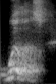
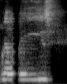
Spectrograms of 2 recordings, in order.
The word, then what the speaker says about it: Willys: and I found that John North Willis did pronounce his name Willis. But then I guess there was a statement at one point made where people started calling the Jeeps Willies.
